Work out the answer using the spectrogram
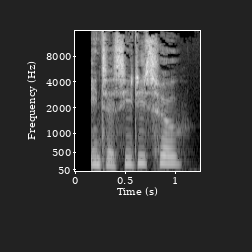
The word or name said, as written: intercitytog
